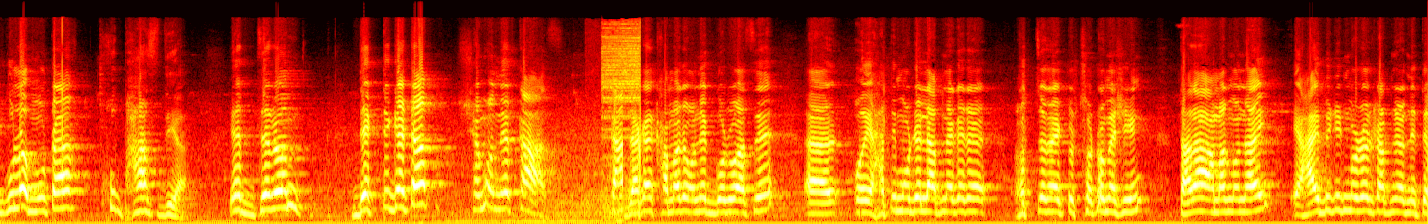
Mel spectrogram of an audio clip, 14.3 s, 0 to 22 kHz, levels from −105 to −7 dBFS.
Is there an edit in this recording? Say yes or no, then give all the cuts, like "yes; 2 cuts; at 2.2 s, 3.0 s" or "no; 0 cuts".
yes; 1 cut; at 6.2 s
